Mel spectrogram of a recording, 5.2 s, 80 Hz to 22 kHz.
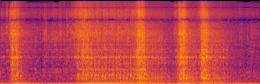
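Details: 1979 Chevy Camaro V8 first start in 4 years, with timing adjusted; loud, deep open-exhaust rumble with a few quick throttle blips, then it keeps running steadily; normal running.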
